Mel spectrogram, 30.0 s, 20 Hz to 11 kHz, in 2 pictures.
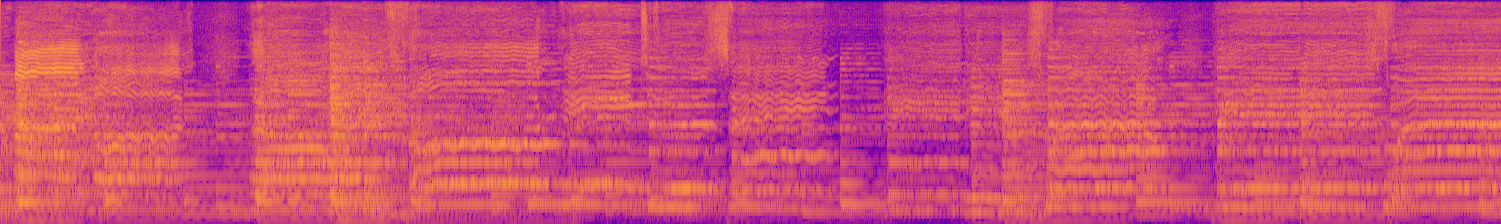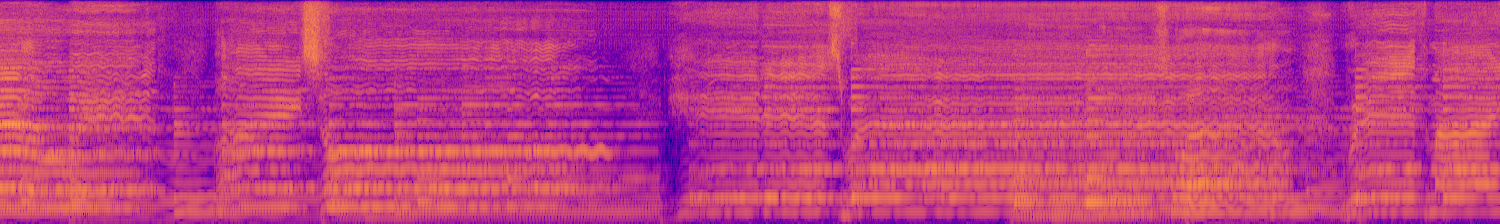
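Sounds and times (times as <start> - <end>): chordal accompaniment: 0.0 - 22.3
voices singing worship music: 0.0 - 30.0.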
